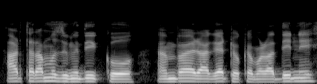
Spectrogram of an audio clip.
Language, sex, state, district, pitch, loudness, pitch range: Chakma, female, Tripura, Dhalai, 140 Hz, -15 LUFS, 130-145 Hz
